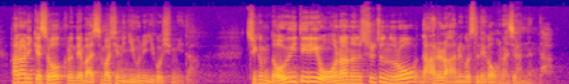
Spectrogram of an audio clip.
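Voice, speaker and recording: In a very clean recording with a silent background, a man speaks at a very fast pace and a medium pitch, his voice making very wide pitch swings. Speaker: pastor. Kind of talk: sermon. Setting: church. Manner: animated.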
